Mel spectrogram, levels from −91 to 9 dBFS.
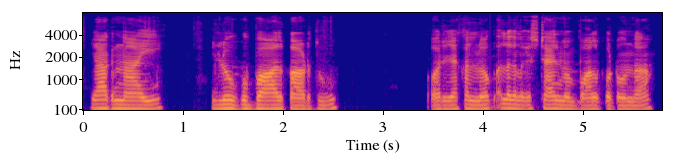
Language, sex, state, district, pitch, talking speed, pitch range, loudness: Garhwali, male, Uttarakhand, Uttarkashi, 120 Hz, 155 wpm, 115-125 Hz, -18 LUFS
